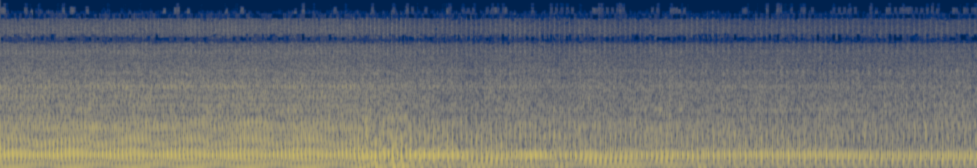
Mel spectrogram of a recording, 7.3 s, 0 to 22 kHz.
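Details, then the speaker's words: 1968 Sears Suburban 12 single-cylinder diesel, first run after new intake and exhaust and fixing an air-sucking fuel line leak: harsh, raw clatter with a brief speed dip, very loud; unsilenced intake and minimal exhaust. "she runs but oh my goodness is this thing loud it is loud it is very loud"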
